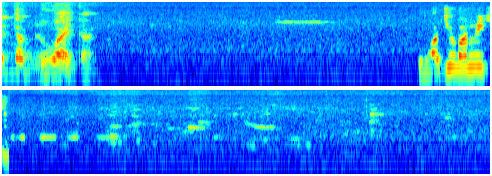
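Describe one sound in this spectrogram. An older man speaks briefly through an online call.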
